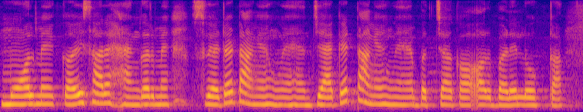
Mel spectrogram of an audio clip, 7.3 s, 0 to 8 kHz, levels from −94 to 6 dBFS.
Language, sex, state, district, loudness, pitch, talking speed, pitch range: Hindi, female, Jharkhand, Garhwa, -15 LUFS, 215 Hz, 165 wpm, 200-225 Hz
